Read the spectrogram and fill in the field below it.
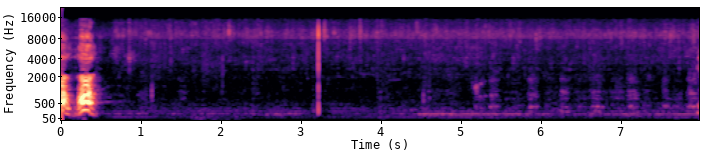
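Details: German Shepherd dog gives a single loud, deep bark on a spoken German command to bark during a search, then goes quiet; faint rustling and a sharp click follow, and a man's voice resumes at the end.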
